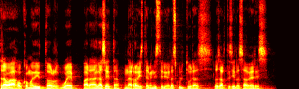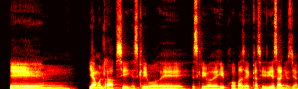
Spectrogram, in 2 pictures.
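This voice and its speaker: Keeping a moderate pace, a man speaks in a fairly low pitch with monotone, flat intonation. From Colombia, Bogotá. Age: 30s. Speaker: music journalist. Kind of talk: casual interview conversation. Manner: hesitant, many fillers.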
